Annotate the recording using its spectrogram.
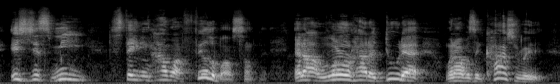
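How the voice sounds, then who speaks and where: With a New York accent, a man talks at a fairly quick pace in a high pitch, his tone animated and intonation lively. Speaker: former prisoner, mentor and street advocate. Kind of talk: interview. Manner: raised voice.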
